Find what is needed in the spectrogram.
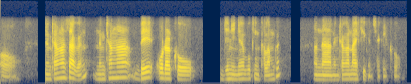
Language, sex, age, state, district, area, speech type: Bodo, male, 18-30, Assam, Kokrajhar, rural, conversation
